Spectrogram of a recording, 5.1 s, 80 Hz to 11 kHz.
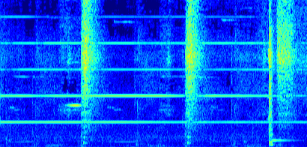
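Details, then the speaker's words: Tractor-trailer air brake test, pumping the brake pedal to drain air slowly: quiet system with hissy bursts, then a sharp pop as tractor and trailer spring brakes pop out at 30 PSI, within the 20–45 PSI spec; good test. "Both my tractor trailer brakes popped out at 30 PSI. This is a good test."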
